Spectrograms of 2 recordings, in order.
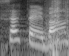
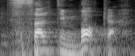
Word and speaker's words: saltimbocca: mal prononcé notre plat j'ai dit saltinban mais c'est pas ça du tout c'est saltimboka saltimboka ouais italien pas très bon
